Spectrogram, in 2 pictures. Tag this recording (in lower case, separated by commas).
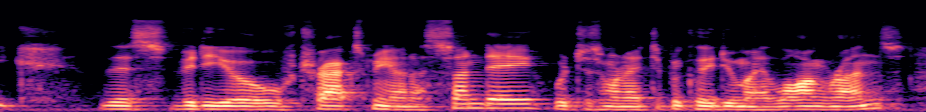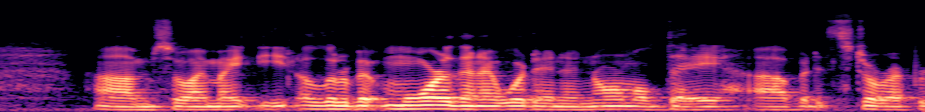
inside a small room, speech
